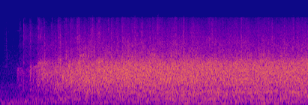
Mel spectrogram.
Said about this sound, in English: Applause for Chuck Grassley in the U.S. Senate being sworn in as President pro tem of the U.S. Senate.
